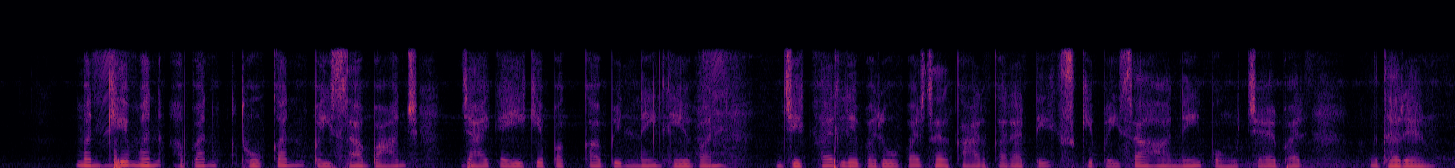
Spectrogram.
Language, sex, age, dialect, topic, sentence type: Chhattisgarhi, female, 18-24, Central, banking, statement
